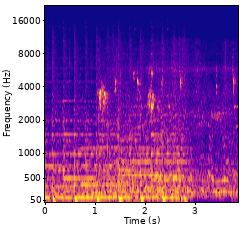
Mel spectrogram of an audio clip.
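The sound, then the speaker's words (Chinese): Short, high-pitched chirps from small pet birds in a pet shop pop up repeatedly and irregularly over a steady, dense lower background sound that continues throughout. “走进宠物店，五彩缤纷的大小鸟儿，可爱模样令人融化。”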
